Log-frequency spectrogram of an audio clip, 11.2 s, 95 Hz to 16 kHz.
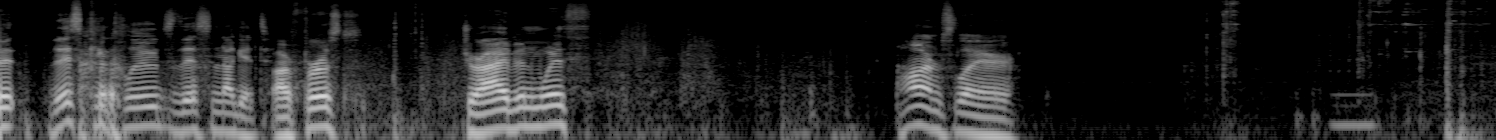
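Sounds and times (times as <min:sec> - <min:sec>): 
speech: 0:00.0 - 0:02.8, 0:03.5 - 0:04.4, 0:06.8 - 0:07.7
keys jangling: 0:09.0 - 0:11.2.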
